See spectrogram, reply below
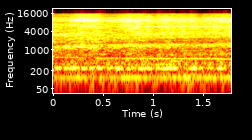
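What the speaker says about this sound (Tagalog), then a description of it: "Grinder na yan." A power grinder working on wood outdoors gives a steady, loud, high-pitched whine and grinding hiss, continuous and close with no pauses.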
